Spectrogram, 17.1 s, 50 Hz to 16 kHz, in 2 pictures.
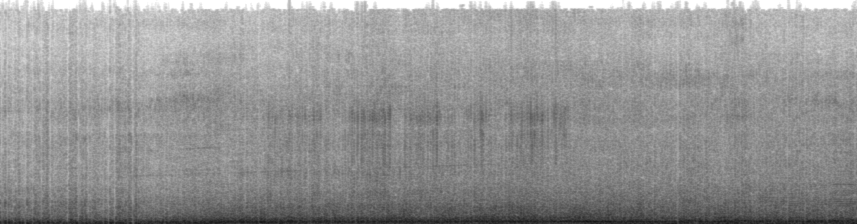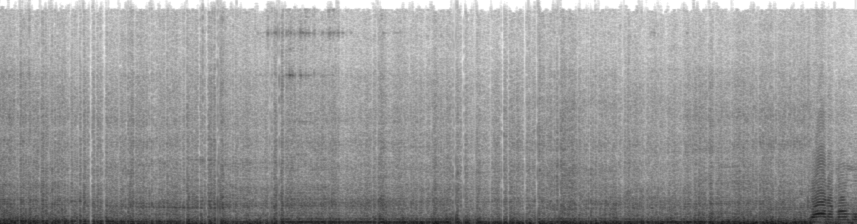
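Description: A 2014 Honda CBR 1000 RR Fireblade runs while being ridden, its engine a steady drone with a rising and falling pitch under strong wind rush.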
